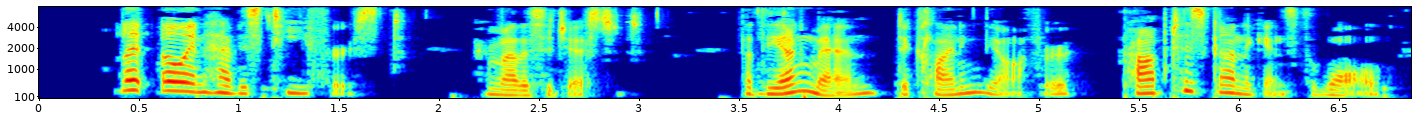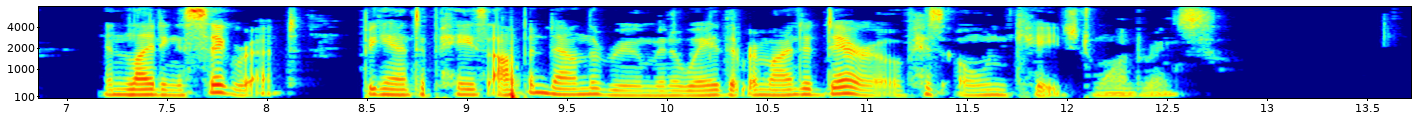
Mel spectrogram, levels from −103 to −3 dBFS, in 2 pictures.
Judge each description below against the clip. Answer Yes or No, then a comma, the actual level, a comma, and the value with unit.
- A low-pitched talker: No, medium, 185 Hz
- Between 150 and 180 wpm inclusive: No, average, 195 wpm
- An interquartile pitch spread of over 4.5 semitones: Yes, average, 5.1 semitones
